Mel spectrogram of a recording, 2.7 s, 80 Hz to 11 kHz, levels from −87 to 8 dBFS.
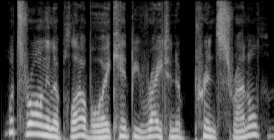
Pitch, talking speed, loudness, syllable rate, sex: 175 Hz, 265 wpm, -16 LUFS, 5.9 syllables/s, male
